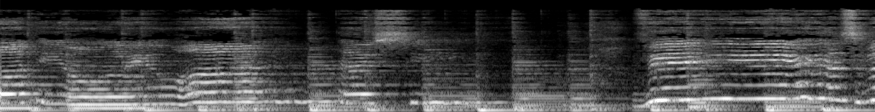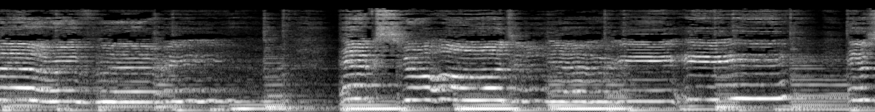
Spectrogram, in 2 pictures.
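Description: A woman singing solo into a microphone, holding long notes, with guitar accompaniment.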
